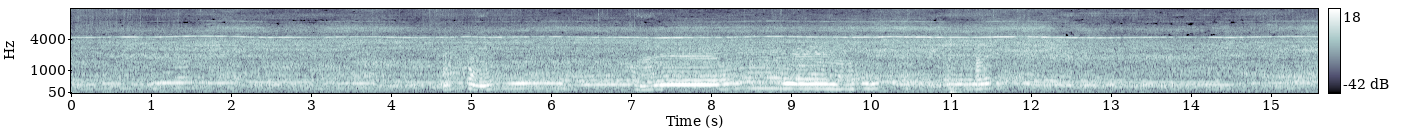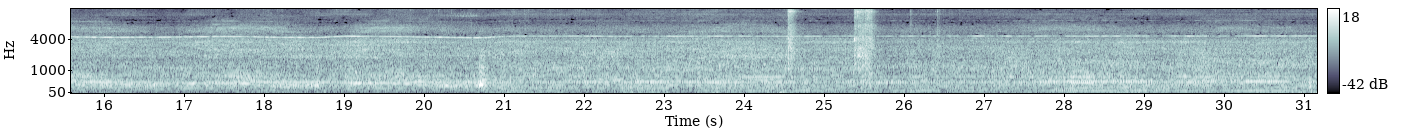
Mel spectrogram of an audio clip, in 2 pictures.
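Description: Bissell bagless upright vacuum cleaner running steadily with a high motor whine as it is pushed over a shag rug and hard floor, picking up glitter and debris. Two sharp clicks come near the end.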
